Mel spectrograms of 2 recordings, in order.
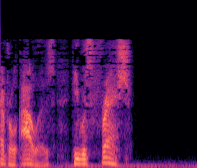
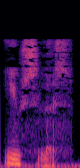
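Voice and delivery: soft, dangerous purr; hushed feline menace; very quiet purr; 11 dB quieter than usual. A narrator's reading. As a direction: purr the insult back very quietly. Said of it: "Raoul purred, very quietly".

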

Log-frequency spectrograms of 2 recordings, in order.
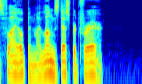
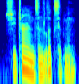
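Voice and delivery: usual speaking voice

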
